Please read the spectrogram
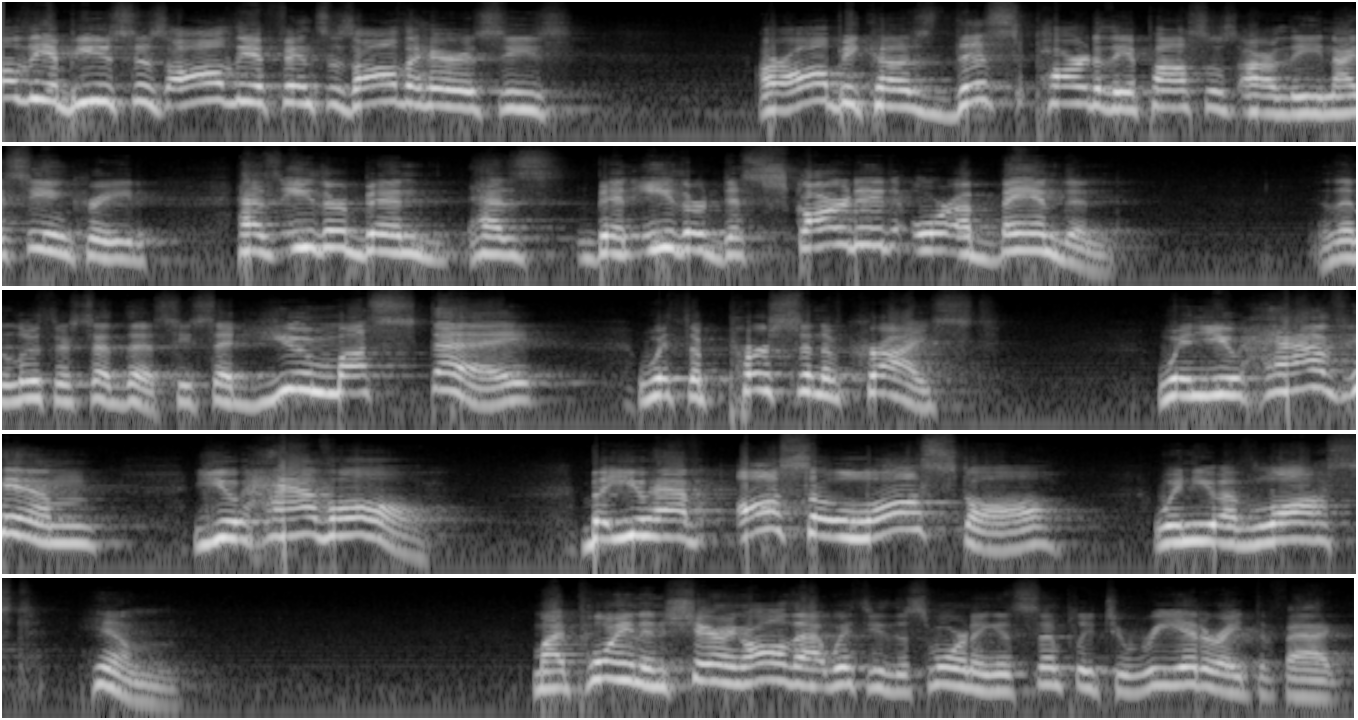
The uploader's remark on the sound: This sermon on Luke 3:21-38 was preached at the Tarrant Bible Methodist Church on March 6, 2022.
